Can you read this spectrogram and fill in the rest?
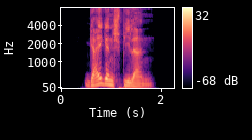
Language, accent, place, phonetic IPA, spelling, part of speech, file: German, Germany, Berlin, [ˈɡaɪ̯ɡn̩ˌʃpiːlɐn], Geigenspielern, noun, De-Geigenspielern.ogg
- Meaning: dative plural of Geigenspieler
